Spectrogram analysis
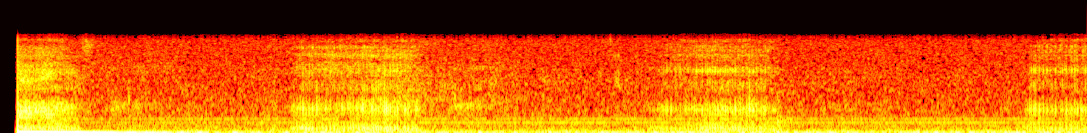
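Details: Jet-lagged sleeper snoring; low, rough snoring sounds recurring with breathing against a steady room hum.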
